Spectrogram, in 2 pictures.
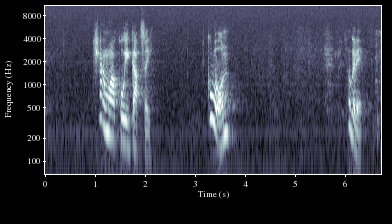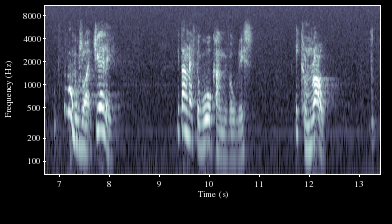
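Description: A young boy answers back, nearby.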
